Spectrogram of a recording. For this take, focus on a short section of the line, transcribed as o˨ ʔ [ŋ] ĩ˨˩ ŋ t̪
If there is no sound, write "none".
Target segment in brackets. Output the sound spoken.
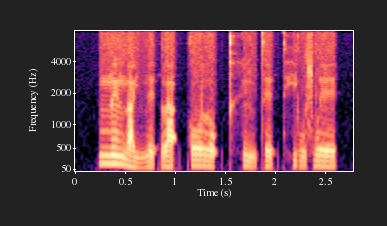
kʰ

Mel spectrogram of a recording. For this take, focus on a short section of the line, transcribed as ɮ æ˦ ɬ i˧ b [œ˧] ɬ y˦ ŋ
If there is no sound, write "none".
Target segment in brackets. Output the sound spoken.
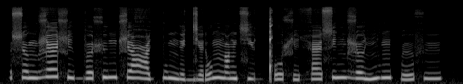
œ˧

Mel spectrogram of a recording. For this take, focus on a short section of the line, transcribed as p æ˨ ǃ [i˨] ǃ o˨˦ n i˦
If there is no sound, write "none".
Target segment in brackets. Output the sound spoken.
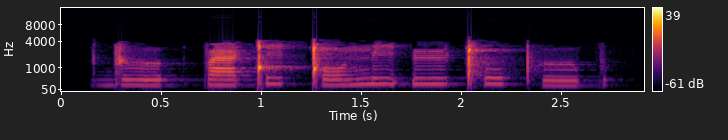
i˦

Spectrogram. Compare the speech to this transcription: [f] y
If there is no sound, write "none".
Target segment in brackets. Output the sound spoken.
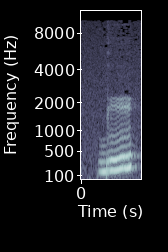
b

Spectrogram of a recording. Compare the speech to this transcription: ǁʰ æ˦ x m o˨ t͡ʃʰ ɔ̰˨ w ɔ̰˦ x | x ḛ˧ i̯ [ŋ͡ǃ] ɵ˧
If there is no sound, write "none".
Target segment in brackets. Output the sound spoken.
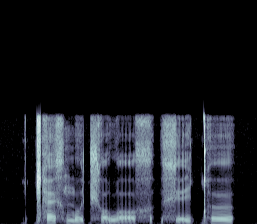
ǃʰ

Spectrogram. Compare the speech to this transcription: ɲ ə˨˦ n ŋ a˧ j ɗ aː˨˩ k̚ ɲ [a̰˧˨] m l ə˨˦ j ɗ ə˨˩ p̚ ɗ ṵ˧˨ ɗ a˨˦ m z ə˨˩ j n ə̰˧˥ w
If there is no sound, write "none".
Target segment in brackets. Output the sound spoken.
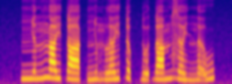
ə̰˧˨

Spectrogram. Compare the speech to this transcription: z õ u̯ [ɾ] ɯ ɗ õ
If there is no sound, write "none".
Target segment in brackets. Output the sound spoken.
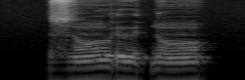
ɾ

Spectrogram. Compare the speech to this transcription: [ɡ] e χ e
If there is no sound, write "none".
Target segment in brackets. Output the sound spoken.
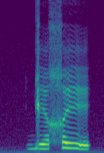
ɡ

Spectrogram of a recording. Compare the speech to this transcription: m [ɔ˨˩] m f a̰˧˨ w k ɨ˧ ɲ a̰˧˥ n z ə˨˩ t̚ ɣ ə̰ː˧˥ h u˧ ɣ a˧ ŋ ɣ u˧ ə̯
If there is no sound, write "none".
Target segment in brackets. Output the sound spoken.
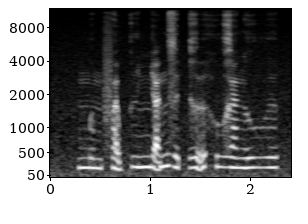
ə˨˩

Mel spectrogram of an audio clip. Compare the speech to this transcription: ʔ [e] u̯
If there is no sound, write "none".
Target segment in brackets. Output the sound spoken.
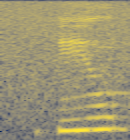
i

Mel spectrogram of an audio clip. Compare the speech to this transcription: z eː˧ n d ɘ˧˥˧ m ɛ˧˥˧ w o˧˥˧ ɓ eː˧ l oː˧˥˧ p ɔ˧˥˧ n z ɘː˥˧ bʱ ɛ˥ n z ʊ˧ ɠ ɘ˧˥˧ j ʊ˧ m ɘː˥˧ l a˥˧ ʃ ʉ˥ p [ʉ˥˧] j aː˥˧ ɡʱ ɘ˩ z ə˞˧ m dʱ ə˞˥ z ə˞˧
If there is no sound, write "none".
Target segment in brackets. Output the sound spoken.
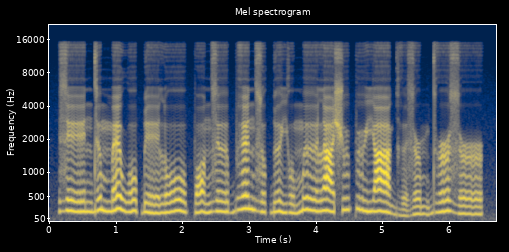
ʉ˥˧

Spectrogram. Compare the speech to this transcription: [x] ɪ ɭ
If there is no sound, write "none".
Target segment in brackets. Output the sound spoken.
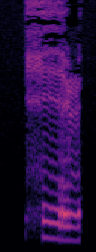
h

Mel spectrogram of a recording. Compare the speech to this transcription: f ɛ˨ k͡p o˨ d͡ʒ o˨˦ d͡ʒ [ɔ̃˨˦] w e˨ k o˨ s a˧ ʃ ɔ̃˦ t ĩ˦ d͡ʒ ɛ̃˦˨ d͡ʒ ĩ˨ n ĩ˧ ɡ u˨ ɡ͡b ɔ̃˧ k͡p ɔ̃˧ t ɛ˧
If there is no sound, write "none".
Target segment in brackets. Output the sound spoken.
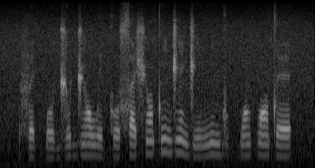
ɔ̃˧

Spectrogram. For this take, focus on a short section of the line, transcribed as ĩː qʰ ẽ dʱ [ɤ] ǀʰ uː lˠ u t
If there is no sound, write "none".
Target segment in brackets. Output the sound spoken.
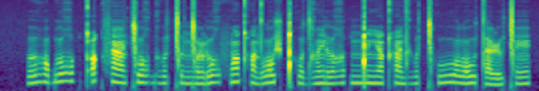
ɤ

